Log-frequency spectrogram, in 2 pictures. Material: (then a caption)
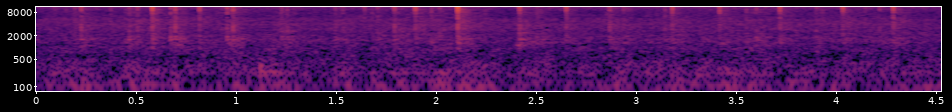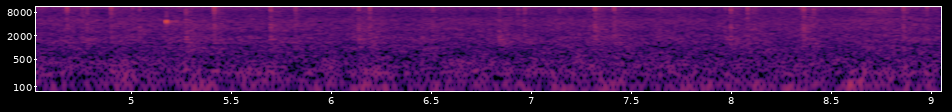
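Glass. Slow, sparse tapping on a perfume bottle. Light, bright ticking clicks come at an uneven pace over a soft, steady low rumble, and each tap fades out almost at once.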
